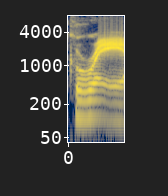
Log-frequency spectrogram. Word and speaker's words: Gris: And like that game Gray, I believe is how it's pronounced, but GRIS, I went in cold on that one, not knowing what to expect in the game.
